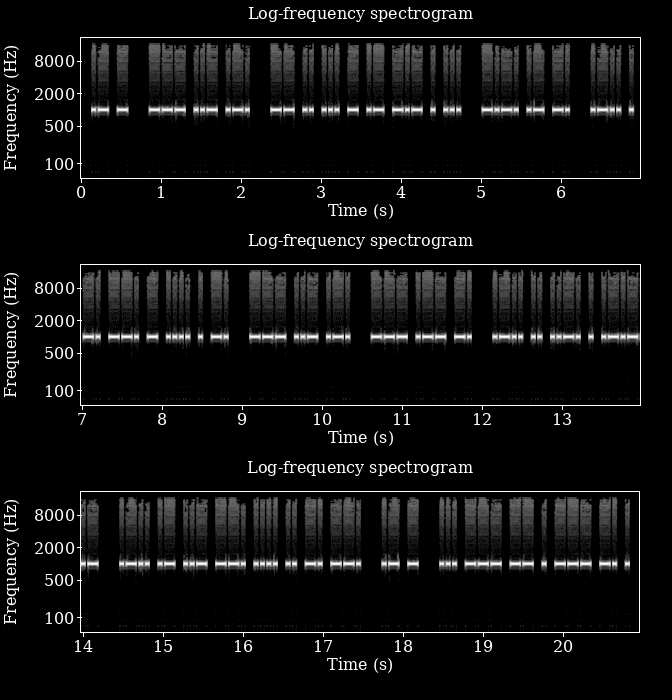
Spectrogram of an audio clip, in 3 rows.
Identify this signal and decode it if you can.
Morse code, heard as a keyed tone, about 30 wpm, 1000 Hz. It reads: AT OUR MISTAKES CAN LENGTHEN OUR OWN LIFE. LAUGHING AT SOMEONE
